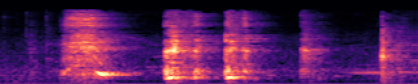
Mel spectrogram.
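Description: A woman laughing in several short, breathy bursts.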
